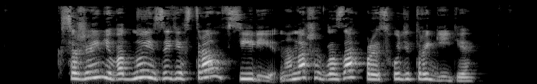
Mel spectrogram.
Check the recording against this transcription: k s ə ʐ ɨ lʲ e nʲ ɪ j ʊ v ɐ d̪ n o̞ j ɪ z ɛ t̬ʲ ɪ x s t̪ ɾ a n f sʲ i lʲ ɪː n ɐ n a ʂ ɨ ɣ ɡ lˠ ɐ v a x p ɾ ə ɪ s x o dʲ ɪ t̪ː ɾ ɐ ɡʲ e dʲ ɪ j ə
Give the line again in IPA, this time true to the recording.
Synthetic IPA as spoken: k s ə ʐ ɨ lʲ e nʲ ɪ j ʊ v ɐ d̪ n o̞ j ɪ z ɛ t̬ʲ ɪ x s t̪ ɾ a n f sʲ i ɾʲ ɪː n ɐ n a ʂ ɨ ɣ ɡ lˠ ɐ z a x p ɾ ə ɪ s x o dʲ ɪ t̪ː ɾ ɐ ɡʲ e dʲ ɪ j ə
